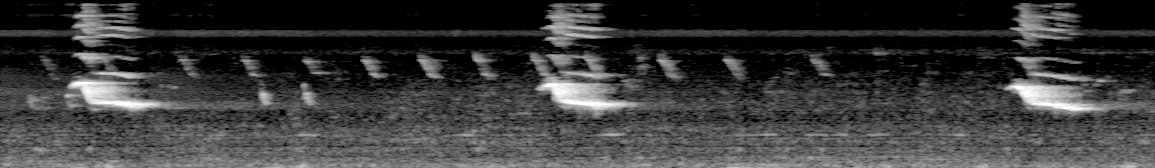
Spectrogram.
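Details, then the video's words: Strong bird call repeated about every three and a half seconds, each note sliding down from high to mid pitch, with soft, quick high chirps scattered between the calls. "Suara Burung"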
